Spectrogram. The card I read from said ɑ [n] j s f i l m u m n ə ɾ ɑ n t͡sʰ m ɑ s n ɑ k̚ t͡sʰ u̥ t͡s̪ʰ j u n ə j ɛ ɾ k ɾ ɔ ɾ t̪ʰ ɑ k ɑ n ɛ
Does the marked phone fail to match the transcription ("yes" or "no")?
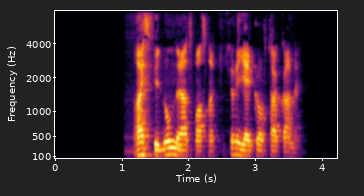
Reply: yes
